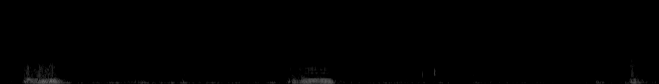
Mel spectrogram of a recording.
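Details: Tesla, a Shih-poo dog, snoring: soft, low snorting snores, two clear ones a few seconds apart, with quiet breathing between.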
